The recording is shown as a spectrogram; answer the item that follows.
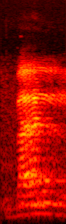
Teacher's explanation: bal ada durasinya tapi tidak memanjang bal dan berhenti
